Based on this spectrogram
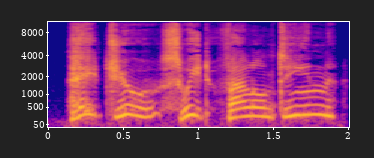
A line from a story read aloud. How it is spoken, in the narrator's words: exclaimed the young man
